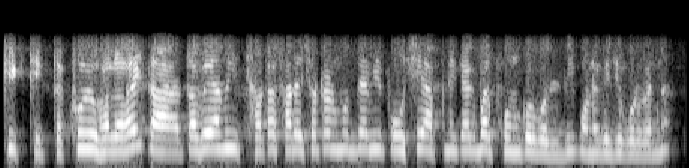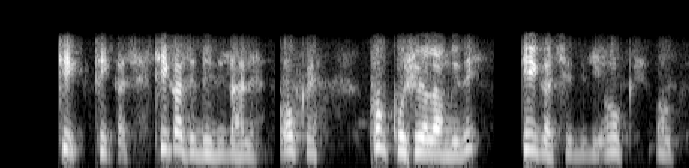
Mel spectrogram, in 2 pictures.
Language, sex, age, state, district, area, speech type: Bengali, male, 45-60, West Bengal, Malda, rural, conversation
